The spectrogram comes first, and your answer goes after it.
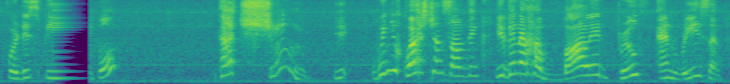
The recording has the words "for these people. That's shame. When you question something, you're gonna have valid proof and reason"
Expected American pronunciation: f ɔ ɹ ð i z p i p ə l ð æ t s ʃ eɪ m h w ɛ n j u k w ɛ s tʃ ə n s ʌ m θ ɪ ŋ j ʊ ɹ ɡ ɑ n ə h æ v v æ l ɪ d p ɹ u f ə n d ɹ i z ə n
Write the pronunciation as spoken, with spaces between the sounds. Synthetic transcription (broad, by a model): f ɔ ɹ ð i s p i p ə l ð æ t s ʃ eɪ m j w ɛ n j u k w ɛ s tʃ ə n s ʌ m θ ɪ ŋ j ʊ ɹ ɡ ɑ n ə h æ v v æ l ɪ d p ɹ u f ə n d ɹ i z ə n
